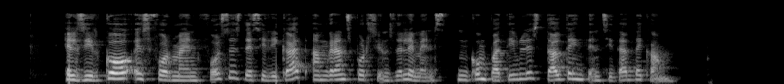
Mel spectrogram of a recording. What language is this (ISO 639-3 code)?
cat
